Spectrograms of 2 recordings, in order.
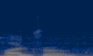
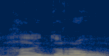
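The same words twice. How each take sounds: First: The R is plain, without a trill. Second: The R is rolled with a trill. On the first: "instead of hydro" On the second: "I like it when I roll my R's like hydro"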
